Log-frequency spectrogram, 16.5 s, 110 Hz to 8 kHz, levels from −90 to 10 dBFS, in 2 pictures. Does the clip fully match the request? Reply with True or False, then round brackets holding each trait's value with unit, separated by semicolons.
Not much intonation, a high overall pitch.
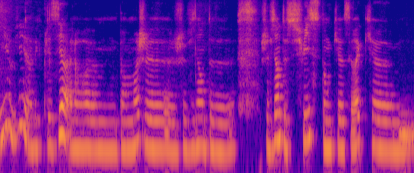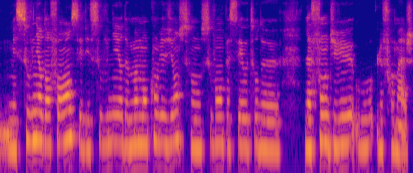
True (2.3 semitones; 210 Hz)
